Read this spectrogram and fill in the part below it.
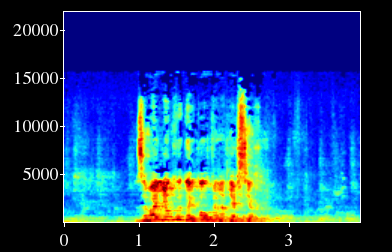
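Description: A man announces loudly over a loudspeaker in an echoing hall.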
